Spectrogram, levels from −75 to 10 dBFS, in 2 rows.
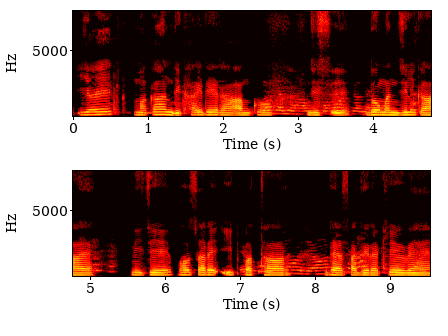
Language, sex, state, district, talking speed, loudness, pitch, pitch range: Maithili, male, Bihar, Kishanganj, 140 wpm, -19 LUFS, 170 Hz, 155-185 Hz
